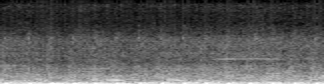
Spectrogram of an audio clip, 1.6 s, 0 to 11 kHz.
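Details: Yamaha FZ version 2 after repair of morning no-start, stalling and blinking sensor light: single-cylinder idles with steady, even low thump, no misses or knocks; normal idle.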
